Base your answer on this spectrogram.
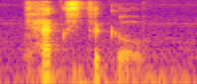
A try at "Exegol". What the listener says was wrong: You mean Exegol? You said texticle with a T like testicle. Exegol.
